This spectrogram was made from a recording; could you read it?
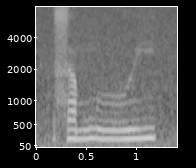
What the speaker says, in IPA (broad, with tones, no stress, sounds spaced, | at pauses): s ɐ˨˧ m ŋ uː˨˧ j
